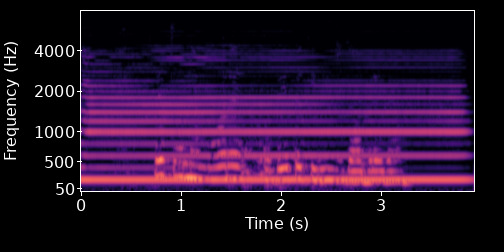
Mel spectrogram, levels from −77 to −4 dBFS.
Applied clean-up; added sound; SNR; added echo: none; Wind instrument, woodwind instrument; -2 dB; reverberation time 0.4 s.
